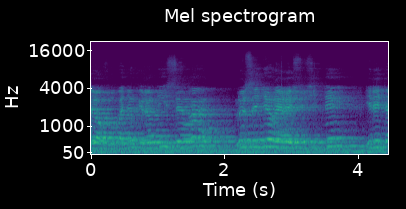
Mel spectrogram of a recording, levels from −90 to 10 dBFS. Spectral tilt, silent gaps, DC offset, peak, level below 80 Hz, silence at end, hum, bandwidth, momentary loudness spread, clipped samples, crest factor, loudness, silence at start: -7 dB/octave; none; under 0.1%; -14 dBFS; -44 dBFS; 0 s; none; 13.5 kHz; 9 LU; under 0.1%; 16 dB; -30 LUFS; 0 s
